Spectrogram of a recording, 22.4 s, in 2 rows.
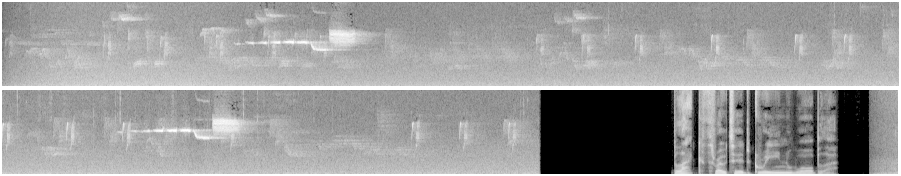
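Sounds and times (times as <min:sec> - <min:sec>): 
Bobolink song: 0:00.3 - 0:17.8
speech: 0:19.6 - 0:22.3.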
